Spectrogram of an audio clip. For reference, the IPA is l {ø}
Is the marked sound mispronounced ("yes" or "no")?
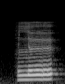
no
